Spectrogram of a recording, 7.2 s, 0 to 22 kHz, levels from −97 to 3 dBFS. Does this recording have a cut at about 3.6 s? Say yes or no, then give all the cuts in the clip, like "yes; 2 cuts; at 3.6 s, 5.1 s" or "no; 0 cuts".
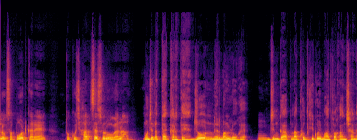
no; 0 cuts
